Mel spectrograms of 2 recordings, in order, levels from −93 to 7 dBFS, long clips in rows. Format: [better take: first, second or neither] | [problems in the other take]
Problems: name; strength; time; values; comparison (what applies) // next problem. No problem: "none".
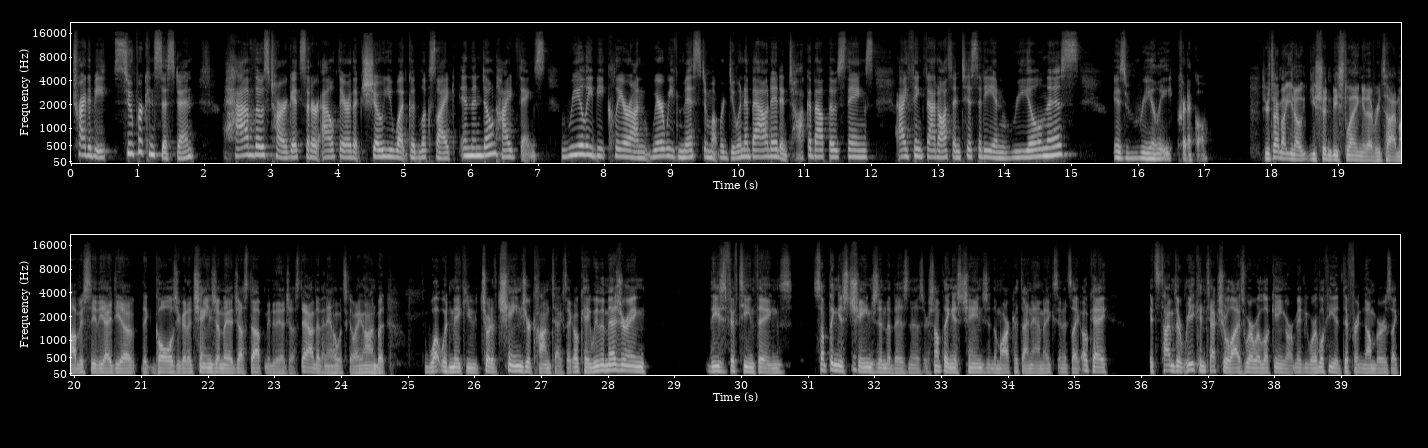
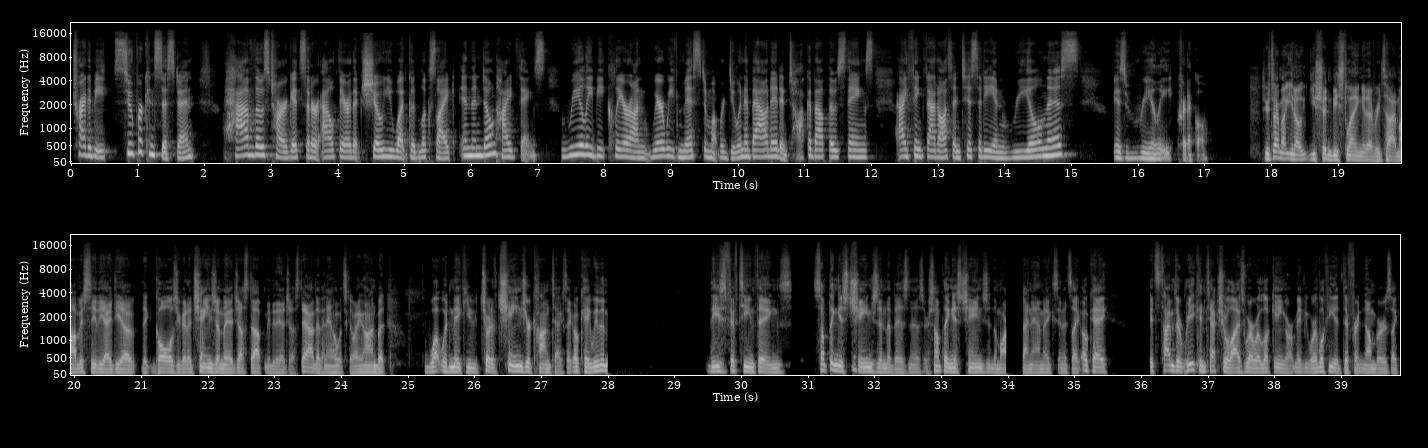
first | audio cutting out; at 28 s for 0.5 s and at 34 s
